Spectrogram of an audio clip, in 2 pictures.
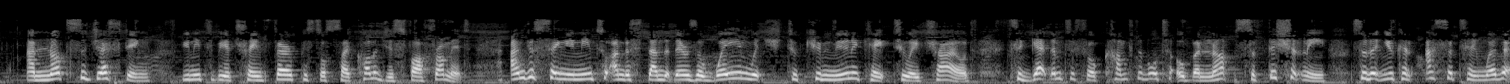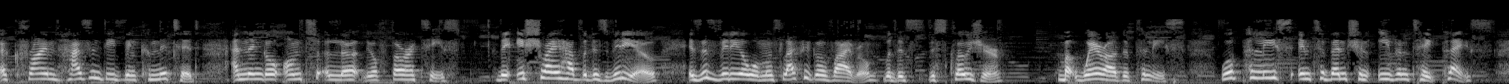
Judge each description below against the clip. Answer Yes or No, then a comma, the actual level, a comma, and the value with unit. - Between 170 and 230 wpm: Yes, average, 185 wpm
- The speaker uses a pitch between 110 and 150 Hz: No, high, 230 Hz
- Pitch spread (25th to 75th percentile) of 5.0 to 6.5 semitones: No, average, 3.8 semitones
